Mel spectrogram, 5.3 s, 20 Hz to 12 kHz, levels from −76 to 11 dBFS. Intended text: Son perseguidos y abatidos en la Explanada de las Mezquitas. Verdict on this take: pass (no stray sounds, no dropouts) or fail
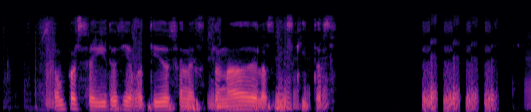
fail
